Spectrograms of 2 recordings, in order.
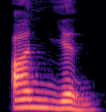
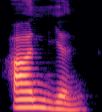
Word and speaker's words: onion: Really, like this: "unyun", "onion", okay? So, these are a few examples of words where "on" sounds like "un".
